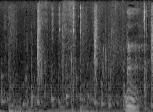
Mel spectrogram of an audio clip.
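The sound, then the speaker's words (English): Swallowing and liquid sloshing as someone drinks water, a few wet gulps in quick succession, ending with a short voiced exhale. “Golly, love this water.”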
